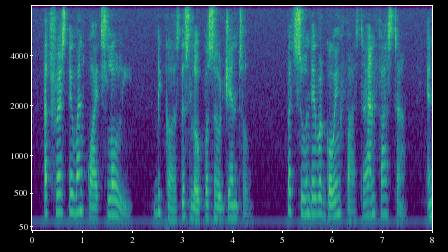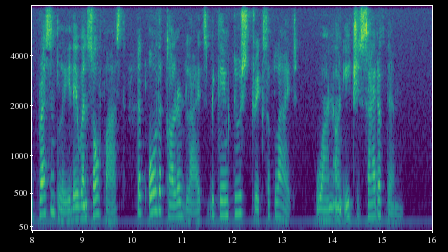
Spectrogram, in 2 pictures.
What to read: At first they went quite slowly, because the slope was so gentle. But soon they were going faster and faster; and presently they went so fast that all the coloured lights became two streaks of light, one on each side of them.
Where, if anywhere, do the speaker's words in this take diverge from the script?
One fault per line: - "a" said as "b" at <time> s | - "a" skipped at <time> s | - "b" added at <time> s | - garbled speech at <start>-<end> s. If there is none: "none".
none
